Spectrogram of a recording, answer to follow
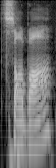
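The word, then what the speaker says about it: צבא: The underlying Hebrew word here is sabbah. If you're taking notes, that's spelled S-A-B-A, sabbah.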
